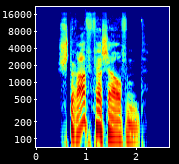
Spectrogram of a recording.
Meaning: aggravated (Deserving of a more severe punishment)
- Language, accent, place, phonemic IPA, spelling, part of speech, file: German, Germany, Berlin, /ˈʃtʁaːffɛɐ̯ˌʃɛʁfn̩t/, strafverschärfend, adjective, De-strafverschärfend.ogg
